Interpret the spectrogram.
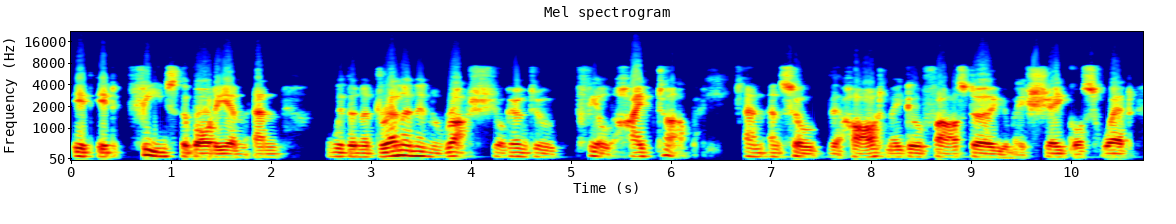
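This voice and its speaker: A man speaking as a calm spirit guide in a seance medium's channeling session, teaching solemnly in halting, repeated phrases. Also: on the low side, rough recording. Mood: instructive, earnest. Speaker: trance channeler answering questions as a spirit guide.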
